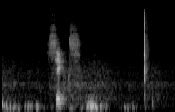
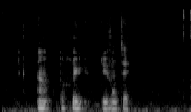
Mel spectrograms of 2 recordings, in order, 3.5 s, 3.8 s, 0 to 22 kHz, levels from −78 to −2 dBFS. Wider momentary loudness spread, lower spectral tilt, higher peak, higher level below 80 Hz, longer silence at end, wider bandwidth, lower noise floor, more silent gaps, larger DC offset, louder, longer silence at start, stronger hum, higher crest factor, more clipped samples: about the same, 22 LU vs 20 LU; second, -3 dB/octave vs -6.5 dB/octave; first, -2 dBFS vs -22 dBFS; second, -66 dBFS vs -60 dBFS; first, 0.45 s vs 0 s; second, 14.5 kHz vs 16.5 kHz; second, -59 dBFS vs -66 dBFS; neither; neither; first, -31 LUFS vs -42 LUFS; second, 0.05 s vs 0.65 s; neither; first, 34 dB vs 22 dB; neither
